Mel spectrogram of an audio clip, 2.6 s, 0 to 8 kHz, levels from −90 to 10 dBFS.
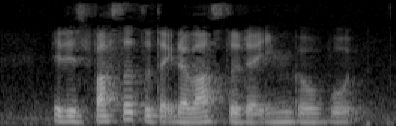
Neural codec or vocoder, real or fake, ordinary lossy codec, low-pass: none; real; MP3, 32 kbps; 7.2 kHz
